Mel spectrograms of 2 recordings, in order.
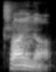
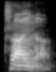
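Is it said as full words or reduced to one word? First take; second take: reduced; reduced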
